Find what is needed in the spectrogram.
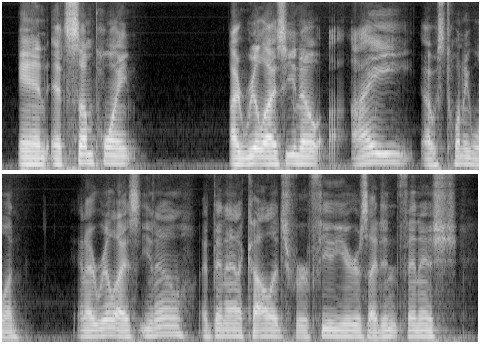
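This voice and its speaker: A man's ordinary speaking voice with an American accent, medium in pitch, moderate in pace, and fairly even in intonation. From Miami, Florida. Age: 60s. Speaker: healthcare attorney. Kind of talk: casual interview chat.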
